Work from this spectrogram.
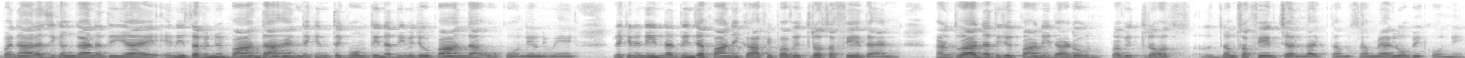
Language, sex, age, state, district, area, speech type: Sindhi, female, 45-60, Uttar Pradesh, Lucknow, urban, spontaneous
